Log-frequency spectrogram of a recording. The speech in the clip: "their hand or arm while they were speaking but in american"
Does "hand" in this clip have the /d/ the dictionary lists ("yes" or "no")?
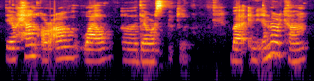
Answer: no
